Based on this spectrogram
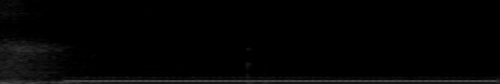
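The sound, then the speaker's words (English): A brief rustle, then a single steady electronic phone tone from a keypad as someone calls another person, holding unbroken to the end, clean, with no one talking. “Oh, I'll just call him.”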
